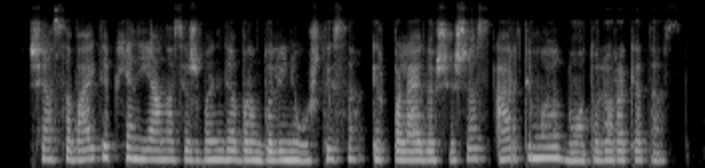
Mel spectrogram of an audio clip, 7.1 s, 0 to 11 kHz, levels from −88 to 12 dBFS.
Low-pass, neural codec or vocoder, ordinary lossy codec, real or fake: 7.2 kHz; none; Opus, 24 kbps; real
